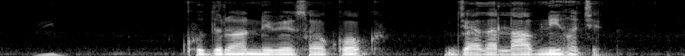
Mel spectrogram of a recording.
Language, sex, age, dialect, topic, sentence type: Magahi, male, 31-35, Northeastern/Surjapuri, banking, statement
